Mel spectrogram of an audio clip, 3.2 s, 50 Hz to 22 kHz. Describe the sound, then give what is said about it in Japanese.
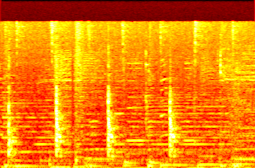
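A knife slices one cod roe (tarako) into rounds about 5 mm apart on a cutting board, a handful of soft taps spaced about half a second apart over a quiet background, with no talking. “まずはじめにたらこを小さくカットします。で、そうですね、輪切り、たらこ1本を輪切りにします。”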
